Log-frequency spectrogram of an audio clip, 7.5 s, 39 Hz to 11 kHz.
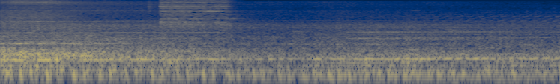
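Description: Class 313 electric multiple unit pulling away and receding, its running noise over a steady low hum, with a brief high wheel squeal about two seconds in; the sound fades as the train draws away.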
